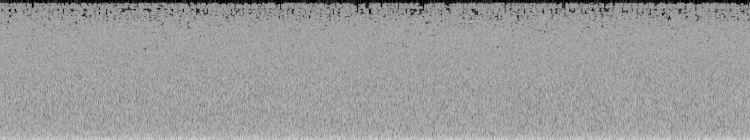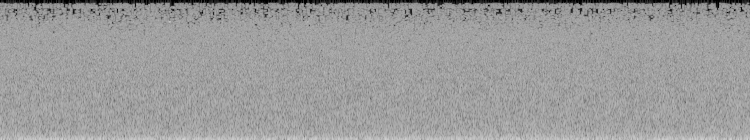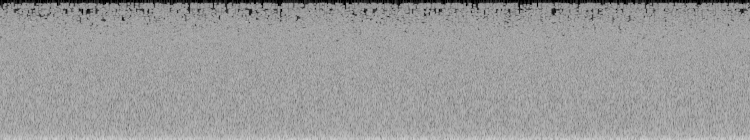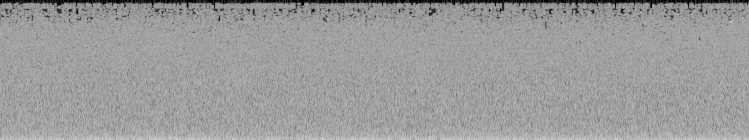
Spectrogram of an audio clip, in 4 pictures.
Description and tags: Pine Tree Tops – Silence, Ambiance, Air, Tone, Buzz, Noise
This is a series of sounds created using brown or Brownian noise to generate 'silence' that can be put into the background of videos (or other media). The names are just descriptive to differentiate them and don’t include any added sounds. If the sound of one is close, then try others in the pack.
